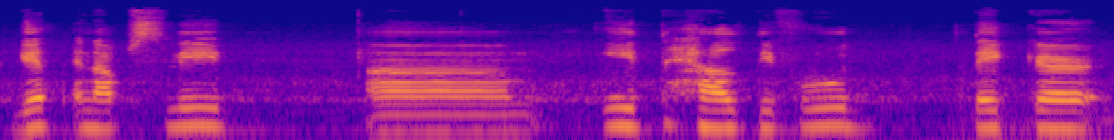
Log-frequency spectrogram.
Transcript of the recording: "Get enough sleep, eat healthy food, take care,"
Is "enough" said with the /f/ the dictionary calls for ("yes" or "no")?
no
